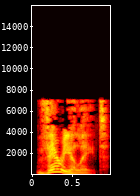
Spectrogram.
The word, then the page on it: variolate: British English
